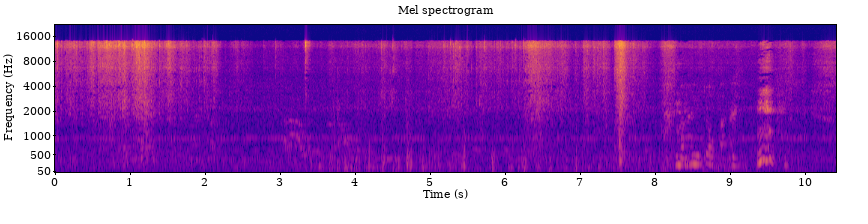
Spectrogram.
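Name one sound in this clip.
Fleece sleeves swish and rustle.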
